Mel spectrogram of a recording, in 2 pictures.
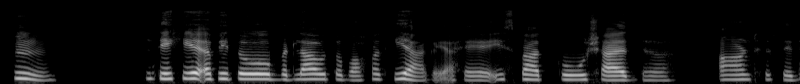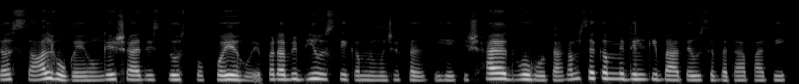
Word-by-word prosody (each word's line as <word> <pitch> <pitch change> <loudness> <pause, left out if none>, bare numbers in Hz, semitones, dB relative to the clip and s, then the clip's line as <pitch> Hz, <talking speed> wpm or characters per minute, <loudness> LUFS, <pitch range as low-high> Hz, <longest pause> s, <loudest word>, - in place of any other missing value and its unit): हुँ। 215 -8 -1 1.0
देखिए, 270 +1 +5
अभी 250 +2 +2
तो 250 +1 +3 0.3
बदलाव 235 +2 0
तो 225 - -7
बहुत 200 +4 -9
ही 260 +1 +2
आ 195 -6 -1
गया - - -13
है। 195 - -7 0.2
इस 235 - -13
बात 220 -2 +1 0.2
को 220 0 0
शायद 200 -1 +1 0.8
8 225 +1 -5
से 220 -3 -10
10 225 +3 -4
साल 235 +6 +4
हो 225 -5 +4
गए 190 0 -5
होंगे 195 +5 -1
शायद 215 -2 -2
इस 220 -1 -9
दोस्त 220 0 +1
को 205 - -11
खोए 220 +1 +7
हुए। 200 -4 -2
पर 230 0 -2
अभी 230 +2 +2
भी 245 +3 +1
उसकी 240 -2 0
कमी 205 -2 -8
मुझे 195 +2 -11
खलती 200 -1 -9
है 195 - -5
कि 210 +1 -19
शायद 255 -1 +5
वो 230 +1 +4
होता 200 -1 -6
कम 230 +5 -5
से 275 +1 +2
कम 270 -1 +2
मैं 250 -2 -1
दिल 235 0 +1
की 235 - -6
बातें 210 -2 -4
उसे 205 +1 -5
बता 195 0 -8
पाती, 195 +1 -9
220 Hz, 190 wpm, -24 LUFS, 200-235 Hz, 1.0 s, खोए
